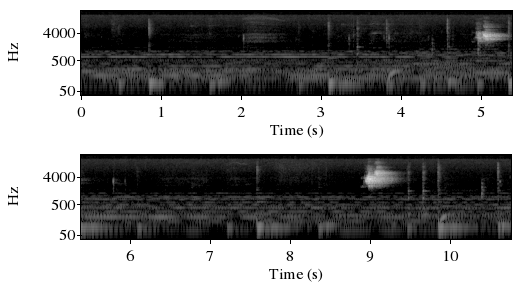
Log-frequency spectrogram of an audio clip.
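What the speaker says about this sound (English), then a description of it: "The birds agree." Birds chirping in the background, faint with a couple of brighter, clearer tweets standing out over a low, steady hum.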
